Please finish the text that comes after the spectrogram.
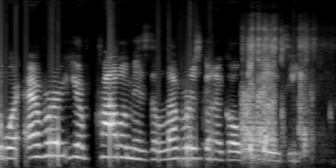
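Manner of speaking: ordinary talk, nothing marked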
